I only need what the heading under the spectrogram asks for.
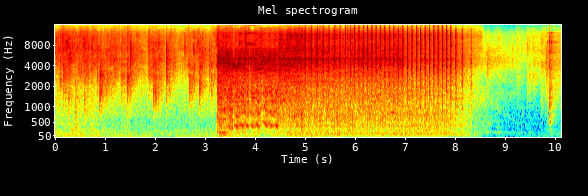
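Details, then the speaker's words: Freshly built AMC 304 V8 in a 1979 AMC AMX, first start attempt: steady starter cranking at about four beats a second for five seconds, never catching; no fuel pressure, timing also to be rechecked. "crank it over never got fuel pressure"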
